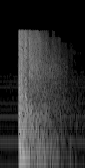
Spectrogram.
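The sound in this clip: One sudden loud gunshot, fired by one man at another, bursts out of near silence and leaves a long, slowly fading tail. No voices are heard.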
